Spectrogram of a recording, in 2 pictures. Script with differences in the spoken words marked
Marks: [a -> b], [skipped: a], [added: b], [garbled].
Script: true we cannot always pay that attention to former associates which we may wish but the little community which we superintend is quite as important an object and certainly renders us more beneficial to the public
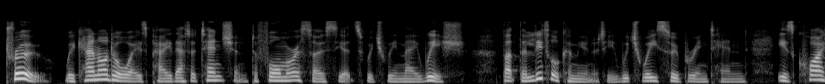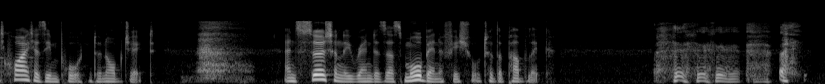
true we cannot always pay that attention to former associates which we may wish but the little community which we superintend is quite [added: quite] as important an object and certainly renders us more beneficial to the public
